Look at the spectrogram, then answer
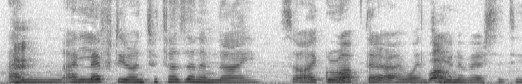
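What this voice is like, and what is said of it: Farsi (Persian) accent. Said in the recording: “how would you describe your accent? ... Farsi. ... Farsi right. accent.”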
